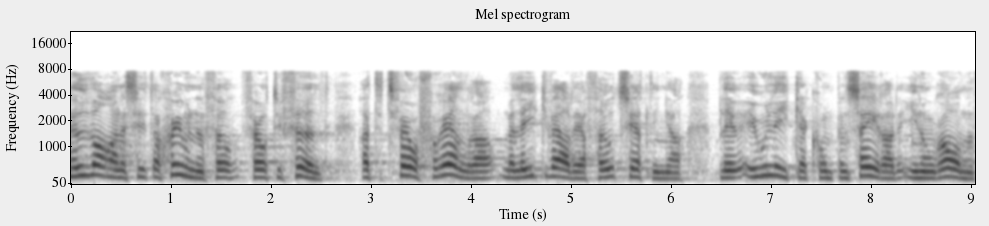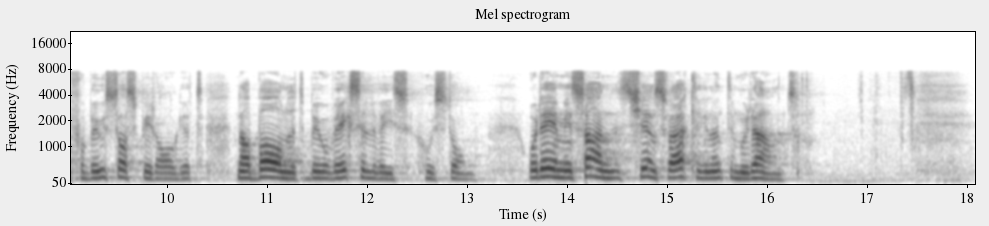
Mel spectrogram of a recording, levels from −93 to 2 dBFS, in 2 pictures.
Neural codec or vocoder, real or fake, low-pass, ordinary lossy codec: none; real; none; none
